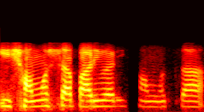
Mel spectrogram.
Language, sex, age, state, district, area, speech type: Bengali, female, 30-45, West Bengal, North 24 Parganas, urban, conversation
